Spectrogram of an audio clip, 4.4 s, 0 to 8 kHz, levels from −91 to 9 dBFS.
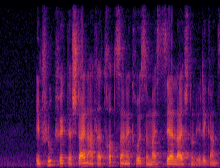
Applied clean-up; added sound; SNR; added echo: none; none; none; none.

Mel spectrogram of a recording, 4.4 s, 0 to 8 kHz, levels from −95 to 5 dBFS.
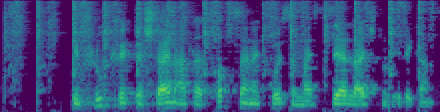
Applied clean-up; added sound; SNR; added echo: classical method spectral subtraction.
